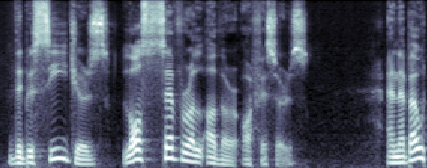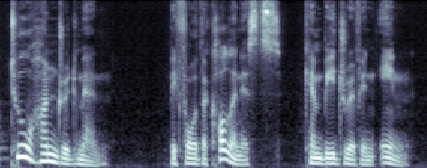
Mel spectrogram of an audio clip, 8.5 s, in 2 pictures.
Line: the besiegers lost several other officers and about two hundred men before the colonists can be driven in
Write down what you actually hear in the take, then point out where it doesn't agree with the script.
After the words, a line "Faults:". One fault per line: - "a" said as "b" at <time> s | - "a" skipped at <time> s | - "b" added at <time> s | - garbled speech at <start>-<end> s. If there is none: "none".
the besiegers lost several other officers and about two hundred men before the colonists can be driven in
Faults:
none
